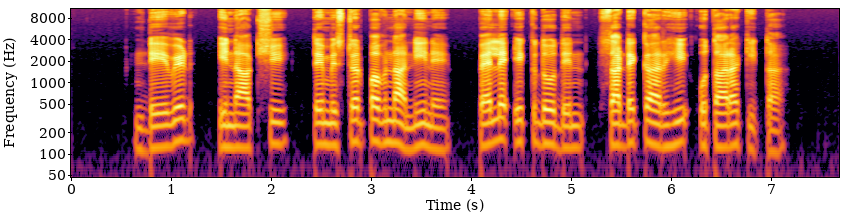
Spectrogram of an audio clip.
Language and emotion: Punjabi, neutral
